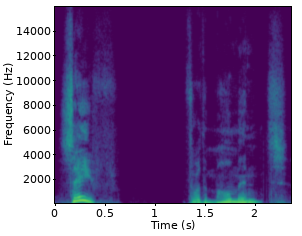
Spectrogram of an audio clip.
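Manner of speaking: loud, high, hammy villain taunt, slow at the end; game villain. Acted. Villain taunts the hero about his daughter, hammy loud sneer. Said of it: "I will be Alex Mercer".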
